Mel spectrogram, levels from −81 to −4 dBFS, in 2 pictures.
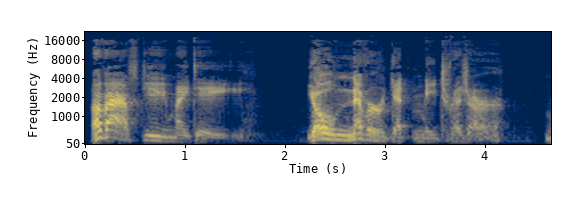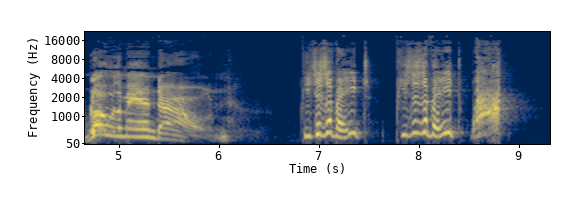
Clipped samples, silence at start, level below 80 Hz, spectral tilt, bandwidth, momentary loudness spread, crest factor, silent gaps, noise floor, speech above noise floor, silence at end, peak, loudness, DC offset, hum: under 0.1%; 0.05 s; -64 dBFS; -2.5 dB/octave; 19 kHz; 15 LU; 18 dB; none; -66 dBFS; 50 dB; 0.45 s; 0 dBFS; -16 LUFS; under 0.1%; none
